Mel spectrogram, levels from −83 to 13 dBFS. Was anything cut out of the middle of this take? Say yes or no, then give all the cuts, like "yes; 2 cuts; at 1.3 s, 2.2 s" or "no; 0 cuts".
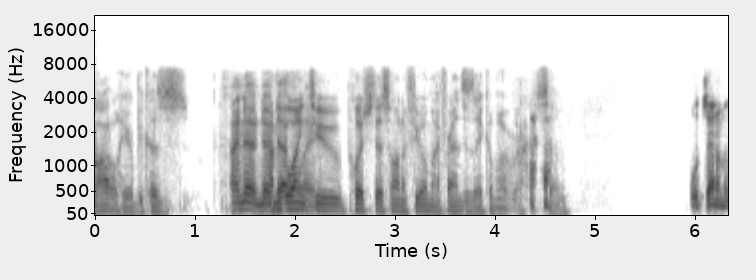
no; 0 cuts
